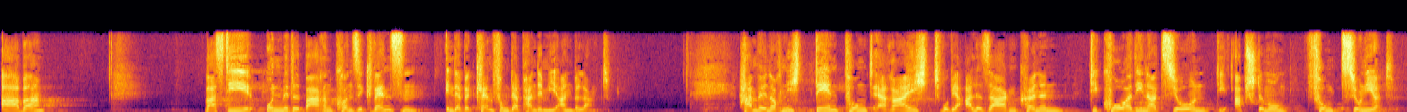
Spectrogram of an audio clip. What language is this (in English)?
German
